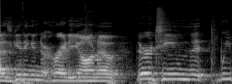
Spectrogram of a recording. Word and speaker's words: Herediano: And first off, am I saying it right? Herediano. All right, yeah, you got to roll the R.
